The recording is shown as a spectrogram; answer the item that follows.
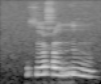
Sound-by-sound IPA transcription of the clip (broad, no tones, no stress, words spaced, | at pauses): θɵħɯ rɯ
